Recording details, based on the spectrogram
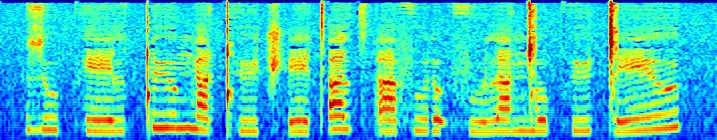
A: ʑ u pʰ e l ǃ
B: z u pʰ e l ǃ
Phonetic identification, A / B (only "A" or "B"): B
